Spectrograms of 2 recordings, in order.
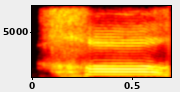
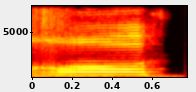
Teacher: kalau bunyi kho itu al-hams, tapi kalau gho itu jelas jahar, ya, kho-nya samar, gho-nya jelas.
